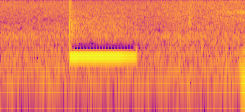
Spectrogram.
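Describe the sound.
A telephone busy tone sounds after a phone call disconnects: a single loud, steady mid-pitched beep lasting about half a second, heard alone on a quiet line.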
